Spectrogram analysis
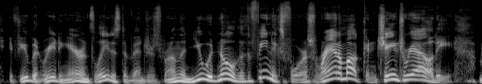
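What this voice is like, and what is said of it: Impression of a Marvel assistant editor. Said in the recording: “Here's my best Marvel assistant editor impression.”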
